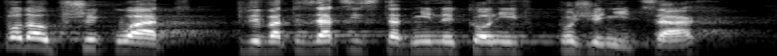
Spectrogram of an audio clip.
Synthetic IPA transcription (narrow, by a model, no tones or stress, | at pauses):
pɔd̪awpʂɘkwat̪pɾɘvat̪ɘzat̪sʲjist̪ad̪ɲinɘkɔɲifkɔʑeɲit̪sax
